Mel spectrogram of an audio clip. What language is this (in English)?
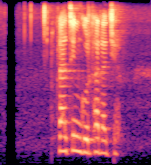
Nepali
